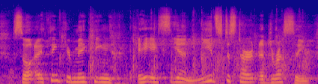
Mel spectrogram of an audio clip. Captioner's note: applause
